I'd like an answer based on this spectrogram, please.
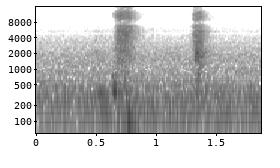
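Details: White Shiba Inu with an itchy nose sneezing repeatedly indoors: two quick, breathy, hissing sneezes about half a second apart over a low steady room hum.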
